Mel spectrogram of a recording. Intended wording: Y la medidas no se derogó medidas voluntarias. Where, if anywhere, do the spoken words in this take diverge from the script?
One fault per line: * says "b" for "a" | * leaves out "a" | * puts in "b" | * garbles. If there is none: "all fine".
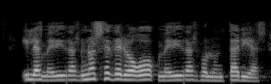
all fine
